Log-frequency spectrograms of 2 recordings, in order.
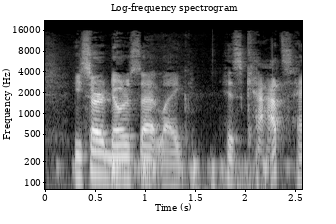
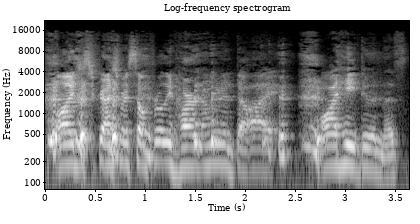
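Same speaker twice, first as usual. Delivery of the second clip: higher, hammed-up dying wail, laughing; bad dramatic acting; 6 semitones higher than usual. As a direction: overact a melodramatic death. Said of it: "very bad dramatic acting".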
